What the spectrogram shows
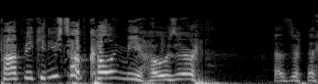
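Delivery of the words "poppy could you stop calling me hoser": put-on higher-pitched girl voice. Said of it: "that's what she said today".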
